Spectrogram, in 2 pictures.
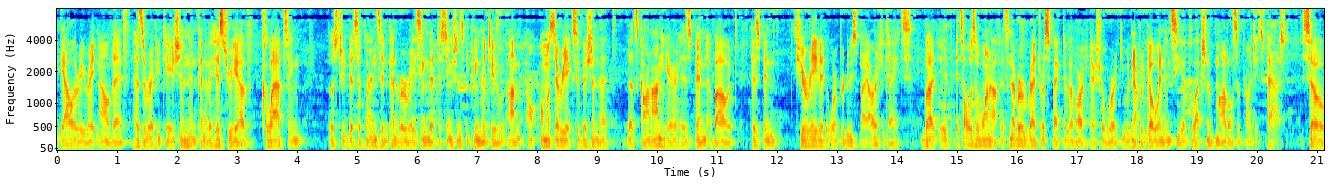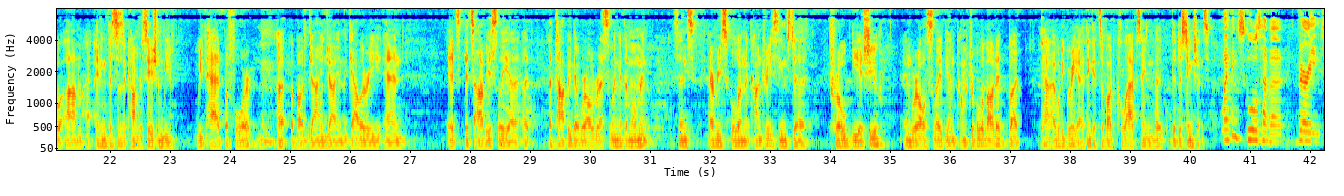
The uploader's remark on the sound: Panel discussion. Recorded live at Jai & Jai Gallery in Los Angeles, part of Archinect's first live-podcasting series, Next Up.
